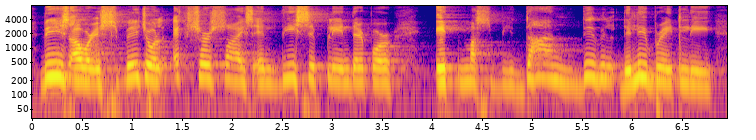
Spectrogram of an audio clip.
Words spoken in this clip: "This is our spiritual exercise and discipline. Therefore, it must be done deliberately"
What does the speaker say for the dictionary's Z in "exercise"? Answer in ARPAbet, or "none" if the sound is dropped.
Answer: S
